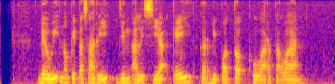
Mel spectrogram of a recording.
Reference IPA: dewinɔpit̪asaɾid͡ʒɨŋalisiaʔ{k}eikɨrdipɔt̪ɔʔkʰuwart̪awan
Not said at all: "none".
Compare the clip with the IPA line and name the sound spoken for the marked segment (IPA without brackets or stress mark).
k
